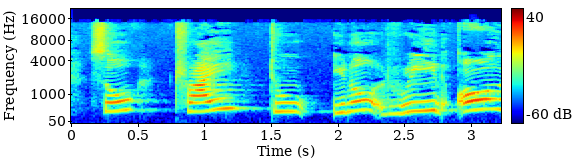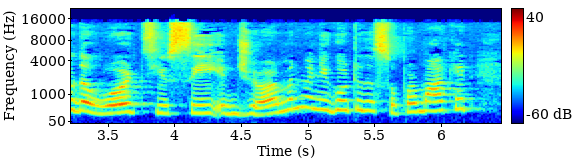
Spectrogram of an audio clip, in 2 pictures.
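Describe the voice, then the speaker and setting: A woman with a Tamil accent, extremely high in pitch, at a fairly slow pace with ordinary pitch variation. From India (Tamil). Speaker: vlogger. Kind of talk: tutorial. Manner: casual, with frequent fillers.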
